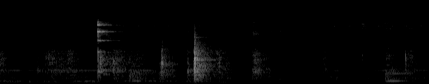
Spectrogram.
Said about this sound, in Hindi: यहाँ पे आप मिक्स करते जाएं इसी तरह से, अच्छे से मिक्स कर लें।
